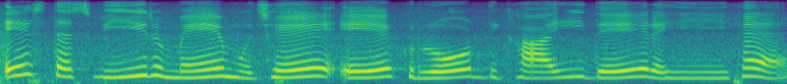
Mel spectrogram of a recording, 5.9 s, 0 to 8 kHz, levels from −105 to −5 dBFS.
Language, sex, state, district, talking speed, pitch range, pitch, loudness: Hindi, female, Madhya Pradesh, Katni, 100 wpm, 230-275 Hz, 250 Hz, -18 LUFS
